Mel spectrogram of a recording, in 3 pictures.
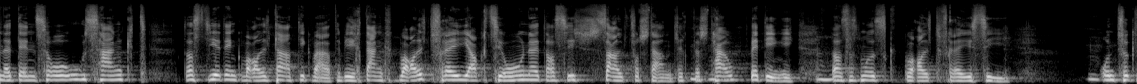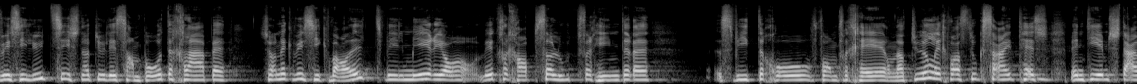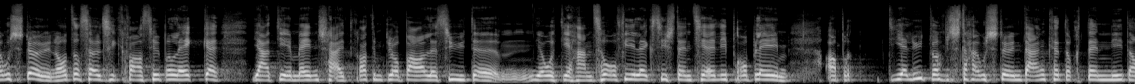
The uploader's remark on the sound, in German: Gespräch im Rahmen der Ausstellung «Natur. Und wir?» Live-Aufnahme im Stapferhaus vom 12.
